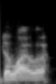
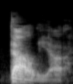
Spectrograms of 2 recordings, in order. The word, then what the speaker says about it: Dahlia: Tonight we got Conservative Ant, and on the we have Delilah. That's how you say her name, correct? I think it's Dahlia.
